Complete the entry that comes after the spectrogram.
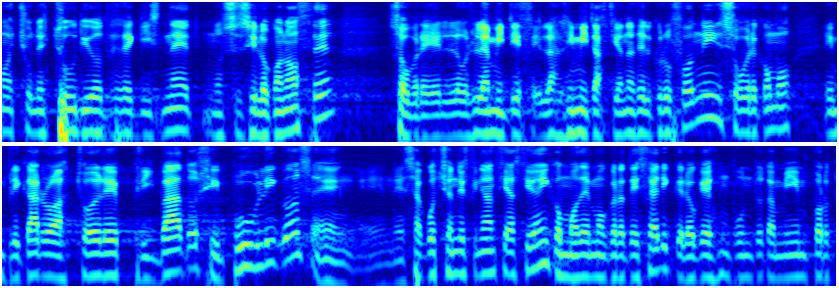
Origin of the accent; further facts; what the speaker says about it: Malaga, Andalusia, Spain; yo soy de Málaga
